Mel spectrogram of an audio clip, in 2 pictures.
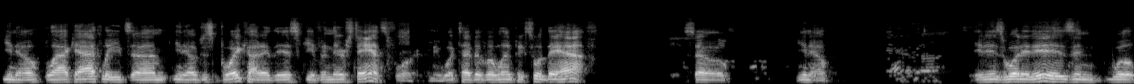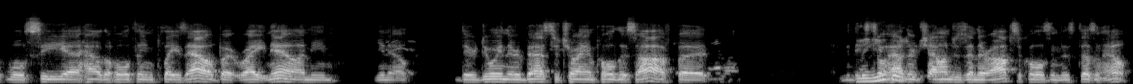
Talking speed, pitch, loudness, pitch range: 195 wpm, 115 Hz, -18 LUFS, 110-125 Hz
